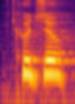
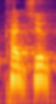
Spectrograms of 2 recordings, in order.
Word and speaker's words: kudzu: molasses and kudzu root kudzu kadzu depends how you like to pronounce it and that is the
